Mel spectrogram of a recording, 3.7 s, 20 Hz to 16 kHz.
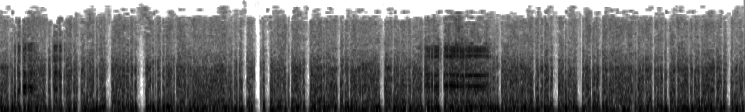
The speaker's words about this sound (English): We're now at 40, almost 50 miles an hour. The background noise is mainly wind rather than engine noises. We've got the windows open, otherwise we'd be frying in here.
